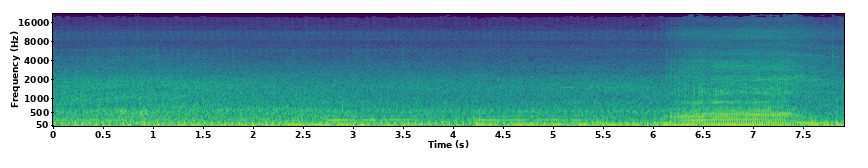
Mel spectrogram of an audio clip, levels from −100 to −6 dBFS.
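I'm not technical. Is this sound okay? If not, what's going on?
Yes, the sound is okay: nothing in the recording points to a technical problem anywhere along the way.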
